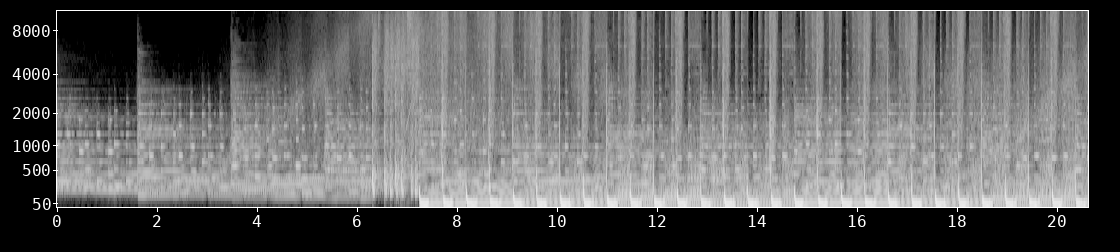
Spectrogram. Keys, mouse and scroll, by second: 0.1 click, 0.3 scroll up 1, 0.4 scroll down 1, 0.6 middle click, 0.8 click, 1.0 Tab, 1.3 click, 1.7 i, 2.1 2, 2.3 click, 2.4 middle click, 2.5 scroll down 2, 2.7 g, 3.6 click, 4.0 e, 5.9 click, 6.0-9.3 middle drag, 9.3-10.4 drag, 11.1-12.4 middle drag, 11.9-12.4 scroll down 2, 12.4 click, 12.7 click, 12.9 click, 14.0-20.1 middle drag, 16.0 scroll down 1, 16.1-16.5 scroll up 1, 16.5-16.9 scroll down 1, 16.9 ctrl+z, 18.6-20.4 typing, 18.7 click, 19.4 click, 20.2 click.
